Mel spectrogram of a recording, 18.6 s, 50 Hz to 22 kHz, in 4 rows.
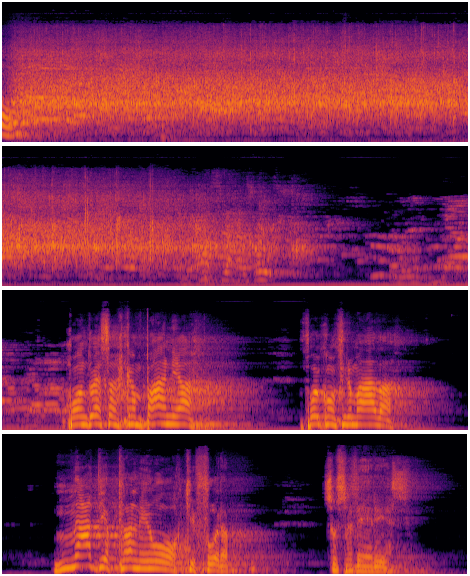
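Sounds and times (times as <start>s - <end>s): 
large audience applauding: 0.0s - 8.3s
speech: 10.0s - 11.6s, 12.3s - 13.4s, 14.5s - 16.5s, 17.2s - 18.2s.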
